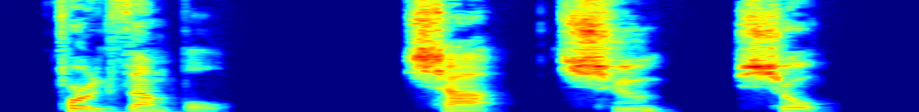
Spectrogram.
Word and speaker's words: しゃ: For example, しゃ, しゅ, しょ, these are pronounced with the [ɕ] sound, not the [s] sound, plus [a], [ɯ], [o].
